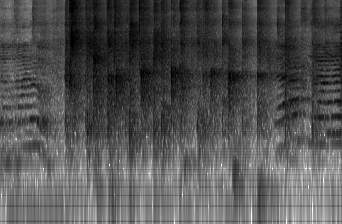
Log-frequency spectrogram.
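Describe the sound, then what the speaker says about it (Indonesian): Classroom applause for the first student group, a burst of hand clapping from a small audience that starts after a brief pause and continues steadily, with voices talking over it near the start and end. "Kita beri tepuk tangan dulu."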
